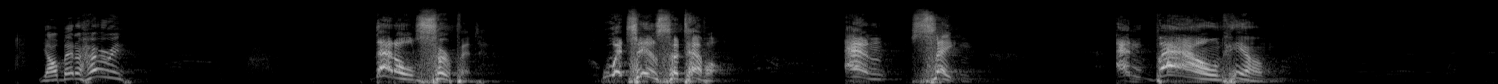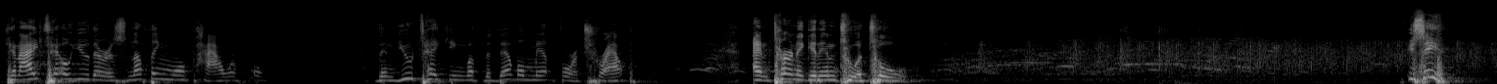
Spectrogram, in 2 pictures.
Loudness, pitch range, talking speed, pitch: -25 LUFS, 180-225 Hz, 85 wpm, 205 Hz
